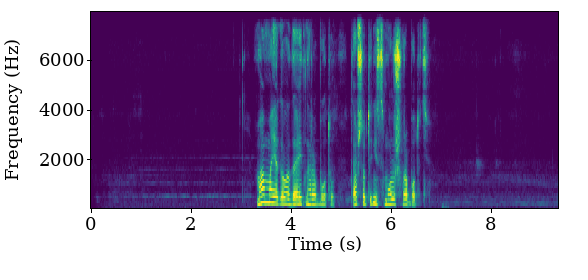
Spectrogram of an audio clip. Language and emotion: Russian, neutral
